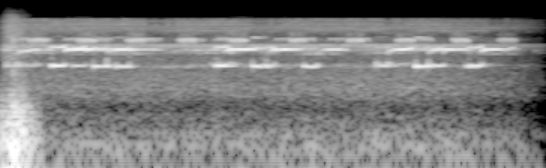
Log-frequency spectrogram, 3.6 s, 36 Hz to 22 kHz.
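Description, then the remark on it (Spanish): A night chorus of Antillean coqui frogs in Caracas, tiny frogs no more than 2 to 3 centimeters long, many overlapping high, whistling chirps repeating in a steady, insect-like rhythm, continuous, with no one talking. “Ese sonido los hacen los sapitos coqui, para ser más específico, los sonidos coqui antillano, que son sapitos que hacen un ruido durísimo, pero no mide más de 2 y 3 centímetros”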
